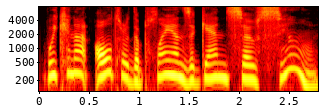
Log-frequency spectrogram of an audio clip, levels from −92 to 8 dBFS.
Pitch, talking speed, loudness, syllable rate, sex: 235 Hz, 170 wpm, -17 LUFS, 4.3 syllables/s, female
